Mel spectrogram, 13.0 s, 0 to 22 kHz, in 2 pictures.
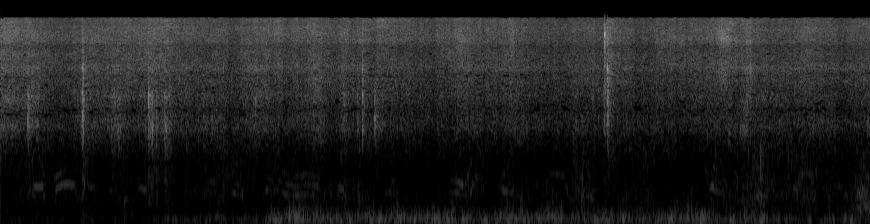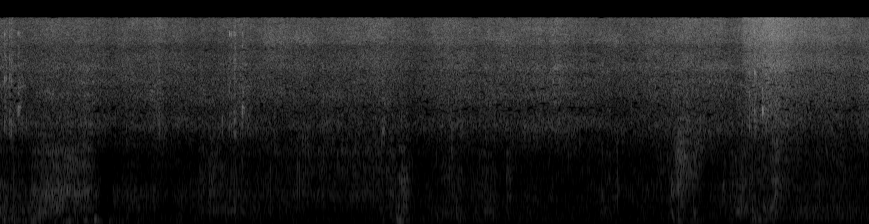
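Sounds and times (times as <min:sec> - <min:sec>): elephant breathing and sniffing: 0:05.0 - 0:13.0.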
